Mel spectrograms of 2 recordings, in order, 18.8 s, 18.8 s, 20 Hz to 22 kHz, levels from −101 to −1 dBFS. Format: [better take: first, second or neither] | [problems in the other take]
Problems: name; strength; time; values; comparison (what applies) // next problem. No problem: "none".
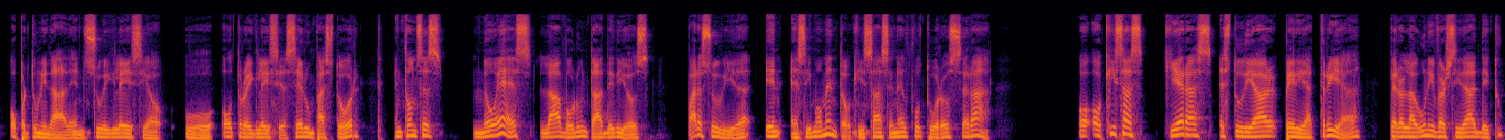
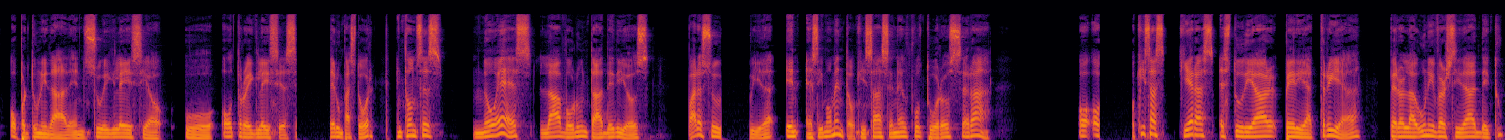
first | audio freezing; at 3.5 s, at 9 s and at 14 s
